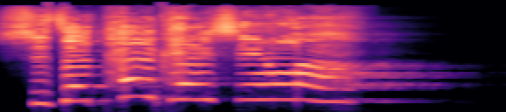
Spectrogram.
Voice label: levelup zh-hant; cookierun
